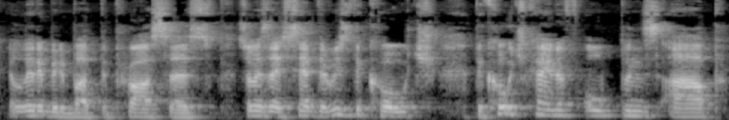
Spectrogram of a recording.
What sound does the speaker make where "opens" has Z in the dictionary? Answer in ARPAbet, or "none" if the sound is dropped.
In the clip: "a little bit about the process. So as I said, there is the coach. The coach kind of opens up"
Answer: Z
